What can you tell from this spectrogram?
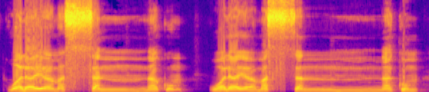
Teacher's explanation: بس نون پر یہاں غنہ کرنا، یعنی آواز کو یہاں پر ناک میں رکھنی ہے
